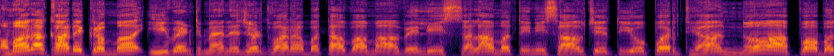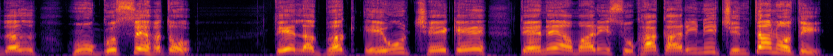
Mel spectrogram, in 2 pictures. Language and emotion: Gujarati, angry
